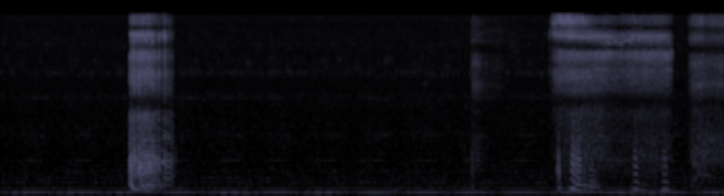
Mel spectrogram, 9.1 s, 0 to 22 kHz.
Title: 7 months old Pug puppy snoring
